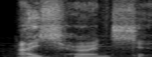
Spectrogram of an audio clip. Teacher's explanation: English speakers often struggle with the CH sound, which in this case is very soft, almost like you're gently clearing your throat.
